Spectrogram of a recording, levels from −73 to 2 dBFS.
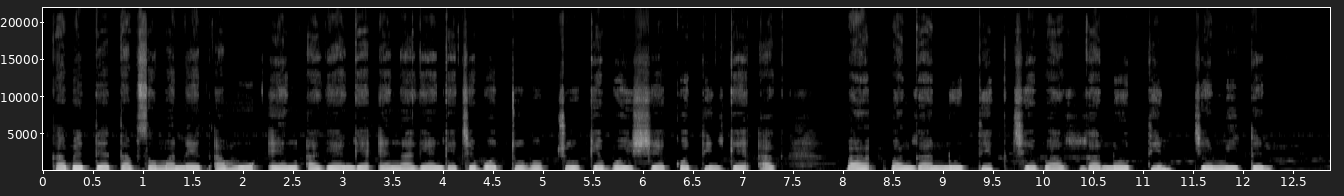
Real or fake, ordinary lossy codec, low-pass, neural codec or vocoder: fake; none; none; vocoder, 44.1 kHz, 128 mel bands every 256 samples, BigVGAN v2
